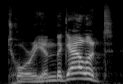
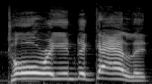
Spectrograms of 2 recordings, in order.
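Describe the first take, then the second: First: It is said in an ordinary speaking voice. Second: It is said in a grand, put-on herald voice.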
